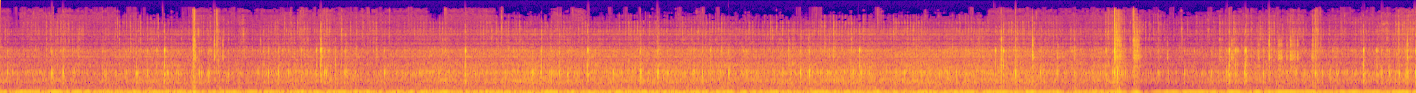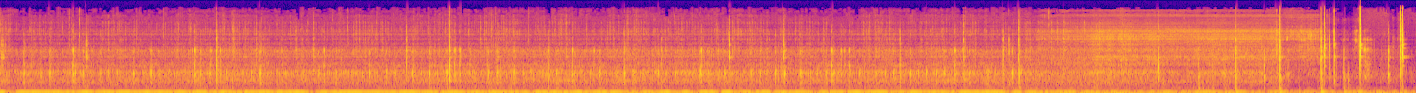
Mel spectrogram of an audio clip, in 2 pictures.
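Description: Wind and riding rumble on a bicycle's handlebar-mounted GoPro: a steady low rush from wind and road vibration, with tyre noise on wet pavement. Scattered sharp clicks and knocks come from bumps in the road, and the hiss grows harsher near the end.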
